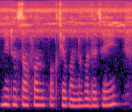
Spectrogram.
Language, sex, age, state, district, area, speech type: Nepali, female, 30-45, West Bengal, Darjeeling, rural, spontaneous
